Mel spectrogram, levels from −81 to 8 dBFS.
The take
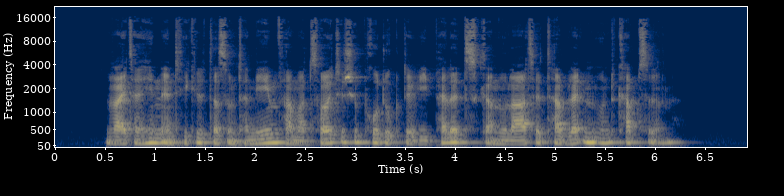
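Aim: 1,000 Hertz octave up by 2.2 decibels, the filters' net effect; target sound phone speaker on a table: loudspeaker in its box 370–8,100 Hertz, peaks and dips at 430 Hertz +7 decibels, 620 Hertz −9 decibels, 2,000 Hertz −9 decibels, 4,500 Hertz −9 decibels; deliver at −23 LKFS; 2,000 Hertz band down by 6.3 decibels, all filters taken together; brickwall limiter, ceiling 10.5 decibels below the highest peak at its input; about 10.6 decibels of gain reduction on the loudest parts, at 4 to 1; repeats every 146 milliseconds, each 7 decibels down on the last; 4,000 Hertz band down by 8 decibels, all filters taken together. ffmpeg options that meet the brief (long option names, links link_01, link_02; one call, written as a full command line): ffmpeg -i in.wav -af "equalizer=frequency=1000:width_type=o:gain=8.5,equalizer=frequency=2000:width_type=o:gain=-8.5,equalizer=frequency=4000:width_type=o:gain=-5,acompressor=threshold=-26dB:ratio=4,alimiter=limit=-21dB:level=0:latency=1,highpass=frequency=370:width=0.5412,highpass=frequency=370:width=1.3066,equalizer=frequency=430:width_type=q:width=4:gain=7,equalizer=frequency=620:width_type=q:width=4:gain=-9,equalizer=frequency=2000:width_type=q:width=4:gain=-9,equalizer=frequency=4500:width_type=q:width=4:gain=-9,lowpass=frequency=8100:width=0.5412,lowpass=frequency=8100:width=1.3066,aecho=1:1:146|292|438|584|730:0.447|0.201|0.0905|0.0407|0.0183,volume=12dB" out.wav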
